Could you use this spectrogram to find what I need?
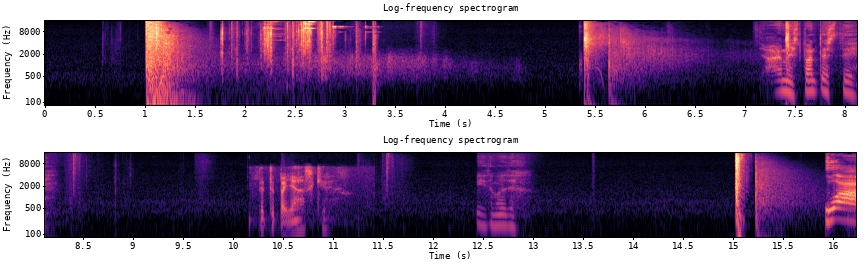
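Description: Rifle shots crack loudly, with echoes trailing off.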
